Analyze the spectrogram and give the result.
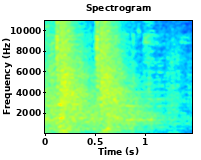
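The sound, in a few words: silver bokoblin axe smashing a lynel's back, video game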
